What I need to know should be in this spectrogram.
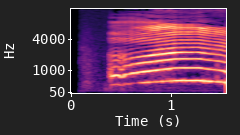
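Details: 9-month-old infant: a single brief, high, clear crying wail.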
